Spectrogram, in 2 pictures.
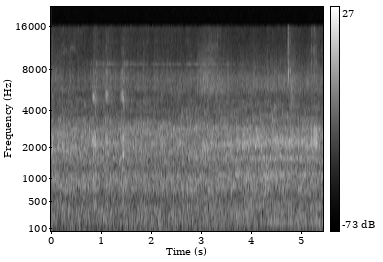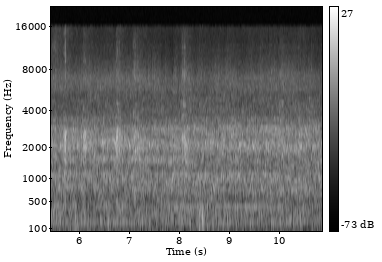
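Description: Steady city-street background of idling engine rumble and traffic, with a low steady hum that settles in about four seconds in and a single brief knock near the end.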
